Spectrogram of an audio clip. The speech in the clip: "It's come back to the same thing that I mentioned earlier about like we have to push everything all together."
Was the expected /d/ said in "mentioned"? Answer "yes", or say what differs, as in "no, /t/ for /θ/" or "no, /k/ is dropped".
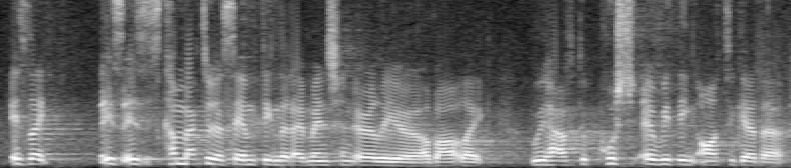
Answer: yes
